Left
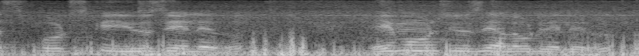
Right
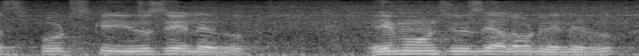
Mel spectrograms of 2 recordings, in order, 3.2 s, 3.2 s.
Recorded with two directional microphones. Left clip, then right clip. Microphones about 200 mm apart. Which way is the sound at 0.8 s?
15° right (ahead or behind).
